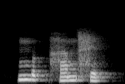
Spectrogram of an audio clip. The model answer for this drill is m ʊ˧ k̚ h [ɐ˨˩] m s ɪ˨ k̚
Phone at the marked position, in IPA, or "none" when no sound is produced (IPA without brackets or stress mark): ɐ˨˧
